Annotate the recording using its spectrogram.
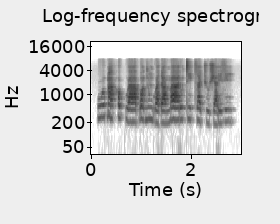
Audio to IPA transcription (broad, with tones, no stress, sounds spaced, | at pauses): w ʊ˦ ɓ ã˦ h ɔ˦ kʷ aː˨ ɓ ɔ˦ d ũ˦ ɡʷ a˨ ɗ a˨ m aː˦ ɾ u˦ t i˦˨ t͡s a˦ t͡ʃ u˨ ʃ a˨˦ ɾ i˦ z i˦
